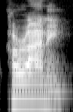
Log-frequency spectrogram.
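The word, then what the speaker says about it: Corranny: but darren's question is do you pronounce this pub corny c-o-r-r-a-n-n-y karani karani that's my local pub at home okay is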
